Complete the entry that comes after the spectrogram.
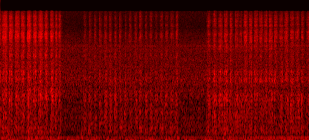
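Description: A hand rubs a dark Sharpie marker nib back and forth over a printed flower outline on a large flat cardboard box lid, colouring it in with quick strokes. The result is a steady, rhythmic, bright scratchy rubbing with a faint low hum beneath. The scratching briefly softens twice before resuming.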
